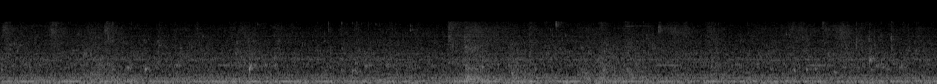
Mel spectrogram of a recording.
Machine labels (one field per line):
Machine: pump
